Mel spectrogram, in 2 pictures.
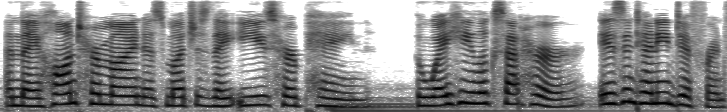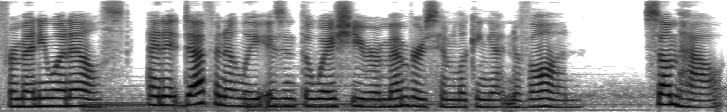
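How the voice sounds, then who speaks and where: A woman's voice: medium pitch, slight background noise. A woman reading scripted third-person narration for a fantasy audio drama.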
